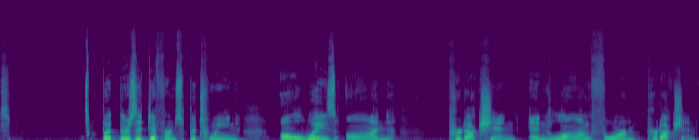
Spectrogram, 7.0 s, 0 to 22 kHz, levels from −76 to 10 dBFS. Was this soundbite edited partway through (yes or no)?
yes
